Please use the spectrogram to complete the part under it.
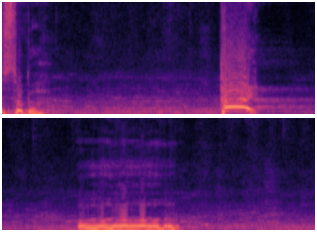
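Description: A large crowd murmurs and prays softly in the background.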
